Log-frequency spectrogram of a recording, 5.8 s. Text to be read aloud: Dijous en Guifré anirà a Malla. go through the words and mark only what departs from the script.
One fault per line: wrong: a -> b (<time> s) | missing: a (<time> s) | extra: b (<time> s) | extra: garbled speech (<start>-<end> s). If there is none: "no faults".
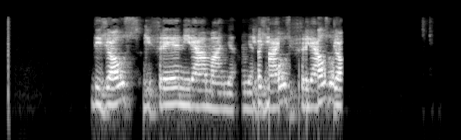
missing: en (1.6 s)
extra: garbled speech (3.0-4.3 s)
